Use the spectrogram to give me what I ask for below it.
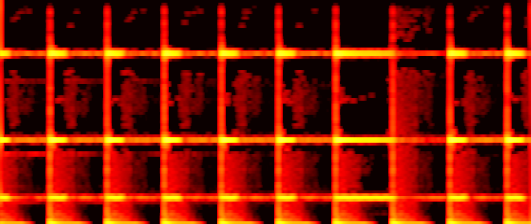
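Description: A chime sound effect struck over and over in a quick, steady rhythm, each hit a bright ringing tone with a soft thump underneath, loud and alone.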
